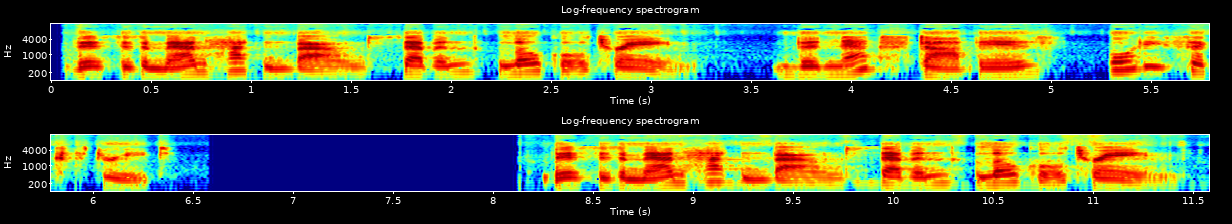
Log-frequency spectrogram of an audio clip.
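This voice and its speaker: A woman reading scripted train announcements in a measured, segmented way. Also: on the low side, sing-song, slightly rough, highs cut off.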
